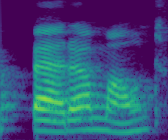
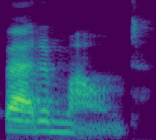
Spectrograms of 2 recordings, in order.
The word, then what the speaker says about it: paramount: দেখো, এই ওয়ার্ডটাকে কিন্তু আমরা প্যারামাউন্ট বলছি না, আমরা এটাকে সঠিকভাবে উচ্চারণ করব প্যারামাউন্ট।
